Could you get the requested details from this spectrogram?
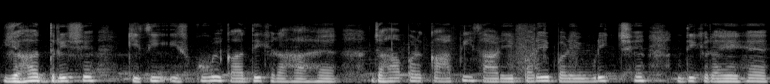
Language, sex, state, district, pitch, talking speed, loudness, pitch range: Hindi, male, Bihar, Katihar, 145 Hz, 140 wpm, -20 LUFS, 140-165 Hz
